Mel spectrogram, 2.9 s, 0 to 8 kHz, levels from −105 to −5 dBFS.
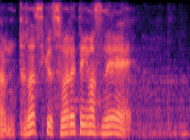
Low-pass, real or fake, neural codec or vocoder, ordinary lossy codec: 7.2 kHz; fake; vocoder, 22.05 kHz, 80 mel bands, HiFi-GAN; Opus, 24 kbps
